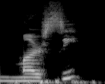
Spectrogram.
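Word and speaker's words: merci: Thank you so now it's quite similar with the word English word mercy but there is a difference in the pronunciation so pronunciation is Mercy Mercy Des Des is sorry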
